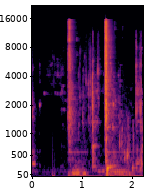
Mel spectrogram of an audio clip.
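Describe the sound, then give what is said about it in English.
Wet gulping and sloshing as someone drinks water from a bottle during a quick hydration break, a few quick swallows with liquid splashing inside, brief and fairly loud against a quiet background. “the whole water. Bottle. Little water break.”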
